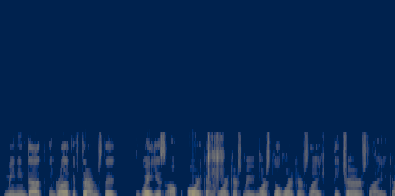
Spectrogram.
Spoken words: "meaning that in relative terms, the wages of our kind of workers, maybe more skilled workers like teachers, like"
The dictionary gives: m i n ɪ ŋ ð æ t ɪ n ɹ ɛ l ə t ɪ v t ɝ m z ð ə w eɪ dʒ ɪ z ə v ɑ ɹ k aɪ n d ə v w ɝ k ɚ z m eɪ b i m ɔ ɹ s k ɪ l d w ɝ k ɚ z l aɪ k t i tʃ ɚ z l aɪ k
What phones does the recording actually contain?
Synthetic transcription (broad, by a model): m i n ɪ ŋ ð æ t ɪ n ɹ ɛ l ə t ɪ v t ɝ m s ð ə w eɪ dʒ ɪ s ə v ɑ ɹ k aɪ n d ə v w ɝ k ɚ s m eɪ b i m ɔ ɹ s k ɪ l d w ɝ k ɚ s l aɪ k t i tʃ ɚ s l aɪ k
